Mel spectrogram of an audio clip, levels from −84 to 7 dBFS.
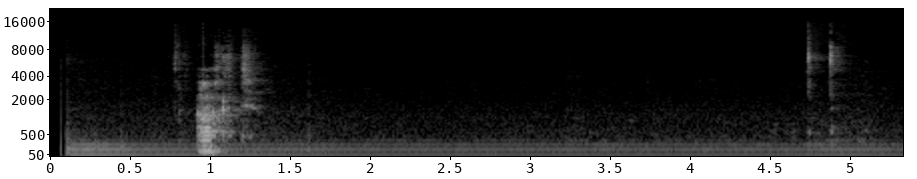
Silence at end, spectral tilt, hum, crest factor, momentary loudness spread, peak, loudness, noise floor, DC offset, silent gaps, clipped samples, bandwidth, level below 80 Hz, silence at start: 0 s; -4 dB/octave; none; 28 dB; 27 LU; -12 dBFS; -34 LUFS; -55 dBFS; under 0.1%; none; under 0.1%; 16.5 kHz; -56 dBFS; 0.1 s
